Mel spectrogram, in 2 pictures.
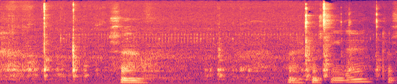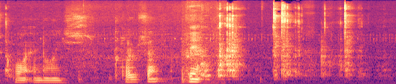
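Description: A metal coin clicks and scrapes as fingers handle it.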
